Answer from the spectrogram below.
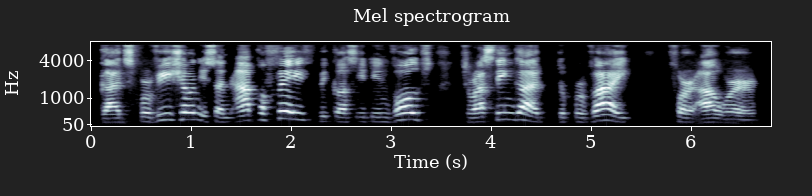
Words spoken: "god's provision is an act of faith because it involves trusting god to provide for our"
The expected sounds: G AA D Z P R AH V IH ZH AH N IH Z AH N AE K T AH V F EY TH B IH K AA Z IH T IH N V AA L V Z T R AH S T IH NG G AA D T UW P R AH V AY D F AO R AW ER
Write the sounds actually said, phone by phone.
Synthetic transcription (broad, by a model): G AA D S P R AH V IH SH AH N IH S AH N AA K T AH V F EY TH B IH K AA S IH T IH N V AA L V S T R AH S T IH NG G AA D T UW P R AH V AY D F AO R AW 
